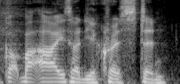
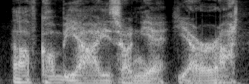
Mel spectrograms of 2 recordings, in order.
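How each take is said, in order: First: Said in the usual way. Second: Much lower-pitched mock threat; mock menacing warning. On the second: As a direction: drop low to warn a traitor. Repeats the warning, accusing Kristen.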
